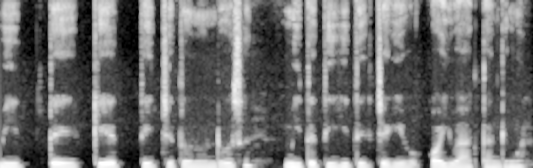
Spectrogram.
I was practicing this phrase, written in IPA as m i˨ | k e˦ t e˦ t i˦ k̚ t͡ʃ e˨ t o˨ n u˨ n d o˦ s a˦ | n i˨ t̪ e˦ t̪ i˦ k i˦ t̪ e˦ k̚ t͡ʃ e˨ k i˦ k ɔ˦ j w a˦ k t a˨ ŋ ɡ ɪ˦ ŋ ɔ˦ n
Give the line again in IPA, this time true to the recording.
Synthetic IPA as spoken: m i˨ | t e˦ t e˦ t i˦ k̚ t͡ʃ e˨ t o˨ n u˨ n d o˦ s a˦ | m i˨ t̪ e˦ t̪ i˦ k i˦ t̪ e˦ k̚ t͡ʃ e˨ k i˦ k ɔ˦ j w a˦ k t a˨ ŋ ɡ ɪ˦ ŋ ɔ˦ n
